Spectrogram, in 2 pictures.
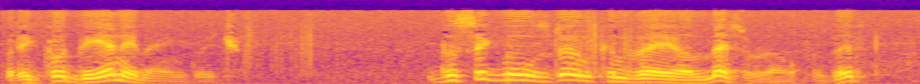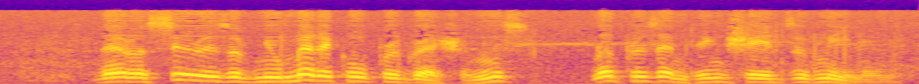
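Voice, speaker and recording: An actor playing an earnest, precise codebreaker in a 1960s radio drama. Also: male voice, on the high side, big pitch swings, normal speed, dark tone. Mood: intent explanation. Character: earnest male codebreaker explaining alien signals. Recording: dull, noisy old radio recording.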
